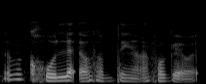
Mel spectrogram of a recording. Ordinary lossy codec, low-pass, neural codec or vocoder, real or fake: none; none; none; real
